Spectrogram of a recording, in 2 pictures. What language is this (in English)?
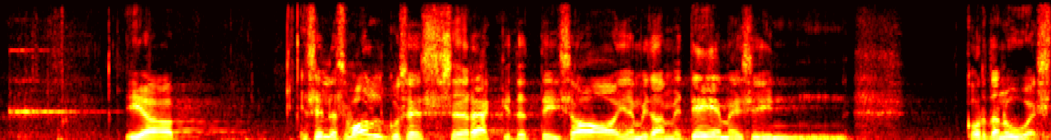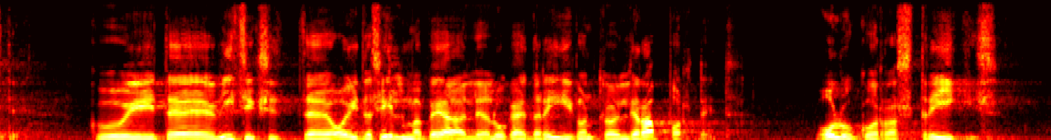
Estonian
